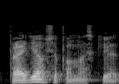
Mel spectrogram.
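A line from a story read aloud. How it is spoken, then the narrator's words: Plain. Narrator (Russian): говорит он мне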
